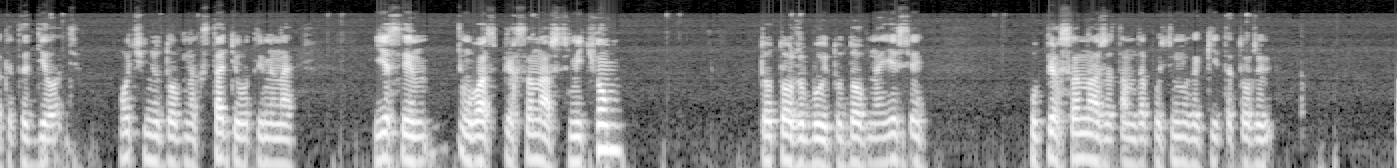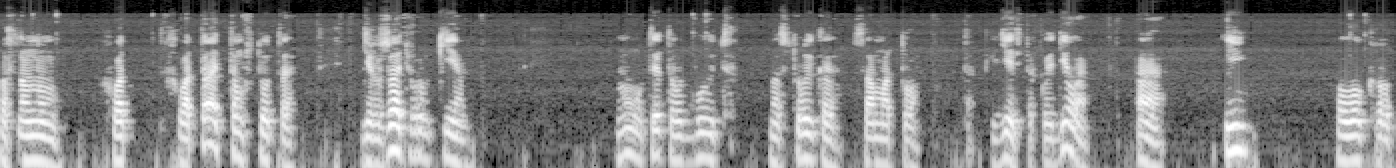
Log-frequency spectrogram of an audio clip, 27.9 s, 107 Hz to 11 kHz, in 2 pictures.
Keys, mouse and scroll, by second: 0.5 click, 1.6 middle click, 2.2 r, 3.7 scroll down 2, 4.0 middle click, 6.7 click, 7.2 r, 9.8 click, 11.0 r, 13.1 g, 15.8 middle click, 17.3 click, 18.1 middle click, 19.7 r, 21.2 middle click, 23.5-24.3 scroll down 2, 25.1 a, 26.1 i.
